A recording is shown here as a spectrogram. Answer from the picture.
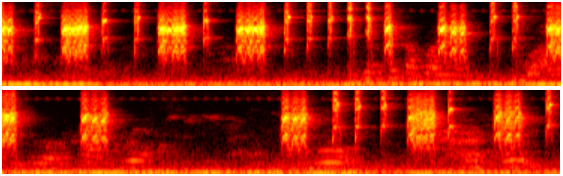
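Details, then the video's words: Trotol-type long-tailed shrike singing a tutor song for other birds: loud scratchy bursts alternating with quick clicky chips in uneven runs, with brief quiet gaps and faint low background hum. "CENDET COCOK DIBUAT MASTERAN BURUNG CENDET TROTOL"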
